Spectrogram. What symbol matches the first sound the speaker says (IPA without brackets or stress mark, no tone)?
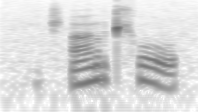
t͡ʃʼ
